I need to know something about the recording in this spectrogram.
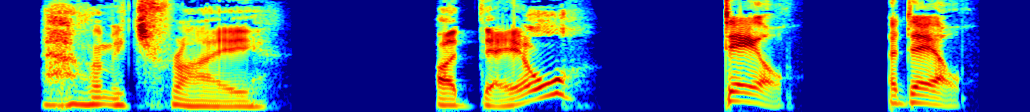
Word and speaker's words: Adele: Adele. It's not Adele. It's Adele. Adele. Adele. Adele. I hate it. Like a chip.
